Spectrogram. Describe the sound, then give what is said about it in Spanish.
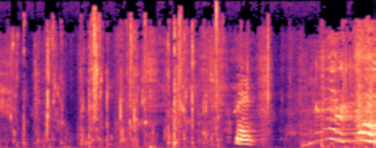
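A dog laps milk from a bowl with quick, wet, irregular licks, followed near the end by a few short, whiny, voice-like sounds. “Vamos, Nana, perrita. Te he puesto leche en el tazón. Tómala.”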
